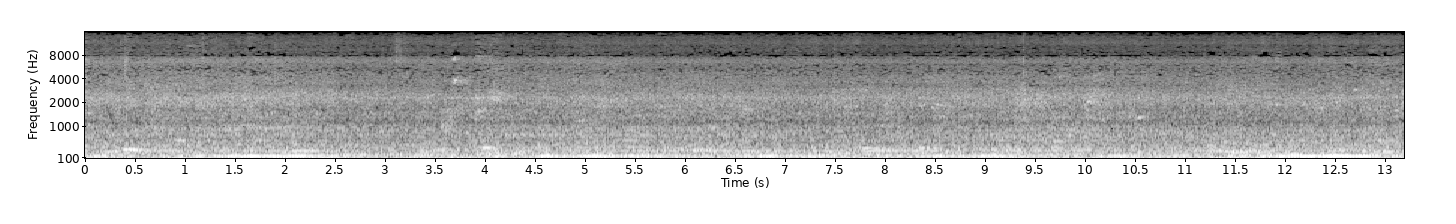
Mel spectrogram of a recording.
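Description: Running noise inside an MTR Kwun Tong line Q-Train carriage: a steady rumble of the train on the track with a low, even hum.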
